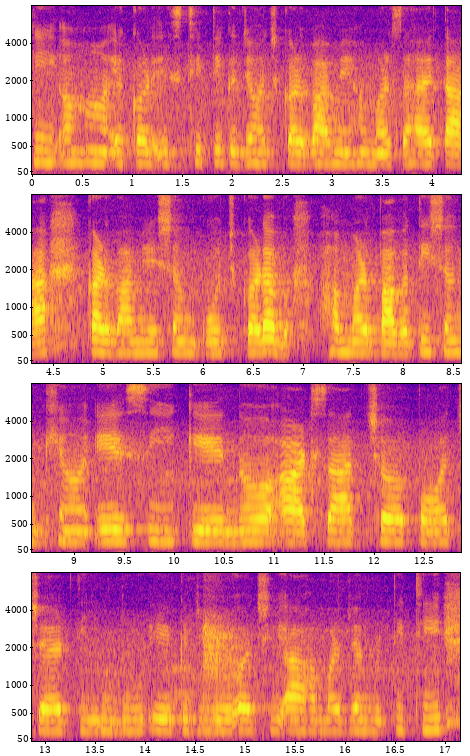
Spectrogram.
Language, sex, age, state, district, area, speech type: Maithili, female, 30-45, Bihar, Madhubani, rural, read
